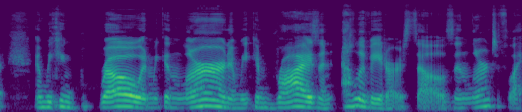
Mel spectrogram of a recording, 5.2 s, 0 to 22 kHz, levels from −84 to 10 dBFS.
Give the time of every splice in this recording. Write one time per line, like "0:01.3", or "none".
none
